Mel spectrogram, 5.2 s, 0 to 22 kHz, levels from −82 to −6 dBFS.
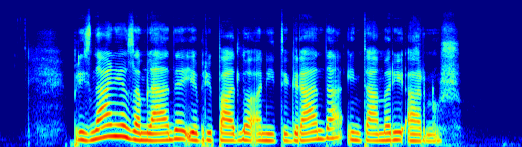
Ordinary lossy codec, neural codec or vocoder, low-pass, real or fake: none; codec, 44.1 kHz, 7.8 kbps, DAC; 19.8 kHz; fake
